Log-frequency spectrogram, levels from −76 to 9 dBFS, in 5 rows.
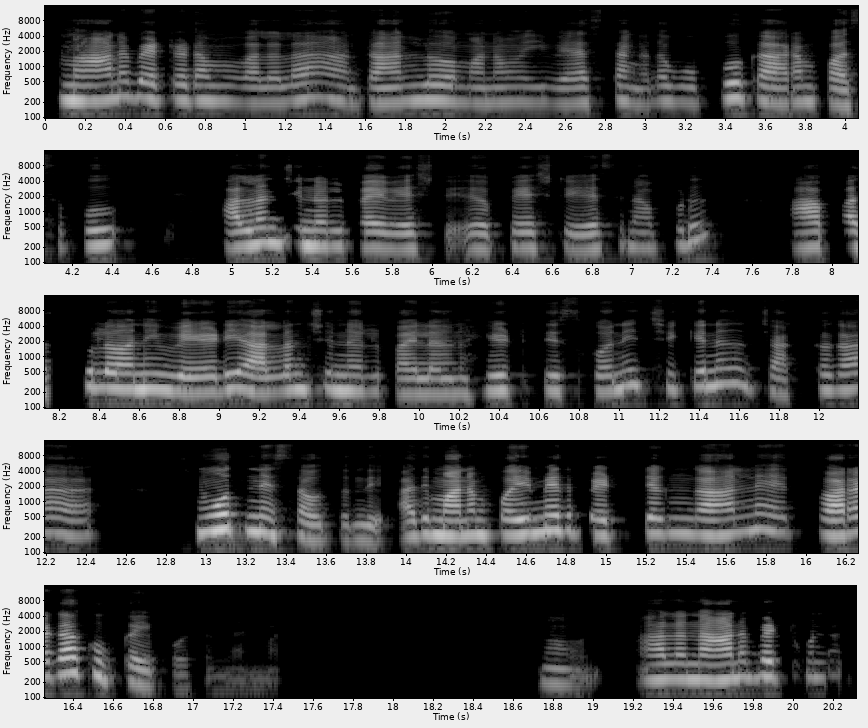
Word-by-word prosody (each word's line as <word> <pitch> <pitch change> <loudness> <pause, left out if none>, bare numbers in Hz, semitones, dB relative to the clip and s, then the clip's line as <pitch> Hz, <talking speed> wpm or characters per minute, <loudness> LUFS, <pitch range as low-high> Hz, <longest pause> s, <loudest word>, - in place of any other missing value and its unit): నానబెట్టడం 220 -1 0
వలన 195 +1 -7 0.4
దానిలో 210 +3 -1 0.2
మనం 195 0 -8 0.2
ఇవేస్తాం 195 +2 -8
కదా! 210 +3 -10
ఉప్పు, 195 +5 -6
కారం, 200 0 0
పసుపు, 195 +4 -3 0.7
అల్లం 225 +4 +3
చిన్ను‌ల్లిపాయ 210 -2 0
వేస్ట్ 185 0 -6 0.3
పేస్ట్ 195 0 -7
వేసినప్పుడు, 195 +5 -8 0.5
ఆ - - +4 0.2
పసుపులోని 230 +3 +2
వేడి 200 +4 +2
అల్లం 215 +4 0
చిన్ను‌ల్లిపాయలోని 185 -4 -3
హీట్ 215 0 -2
తీసుకొని 210 +3 -5
చికెన్ 260 +4 -3 0.2
చక్కగా 220 +5 -5 0.7
స్మూత్‌నెస్ 255 -3 +5
అవుతుంది. 175 -1 -6
అది 230 +3 -1
మనం 220 +1 +6
పొయ్యి 225 +2 +5
మీద 270 0 +5
పెట్టంగానే 230 +4 +1 0.2
త్వరగా 250 +7 +7
కుక్ 225 -5 -4
అయిపోతుందనమాట. 125 - -18 1.3
అవును. 180 -1 -12 0.4
అలా 230 +1 +1
నానబెట్టుకున్న 250 +3 +3
215 Hz, 105 wpm, -23 LUFS, 195-230 Hz, 1.3 s, త్వరగా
